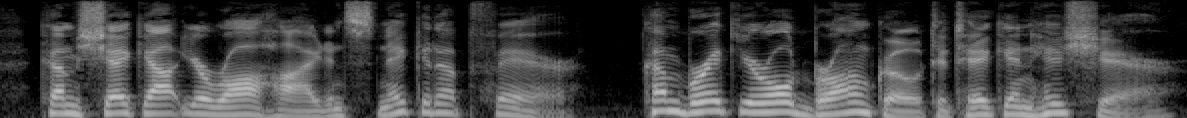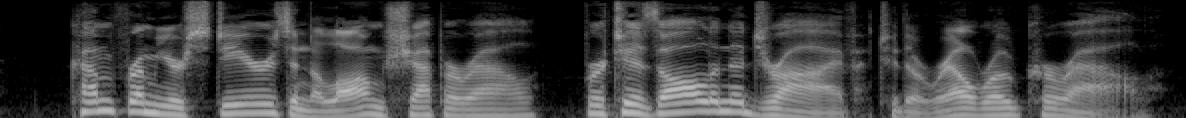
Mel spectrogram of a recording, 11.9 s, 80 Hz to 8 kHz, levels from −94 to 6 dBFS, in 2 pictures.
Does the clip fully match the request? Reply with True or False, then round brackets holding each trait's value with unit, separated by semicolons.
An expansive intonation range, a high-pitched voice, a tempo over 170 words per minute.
False (6.3 semitones; 145 Hz; 190 wpm)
